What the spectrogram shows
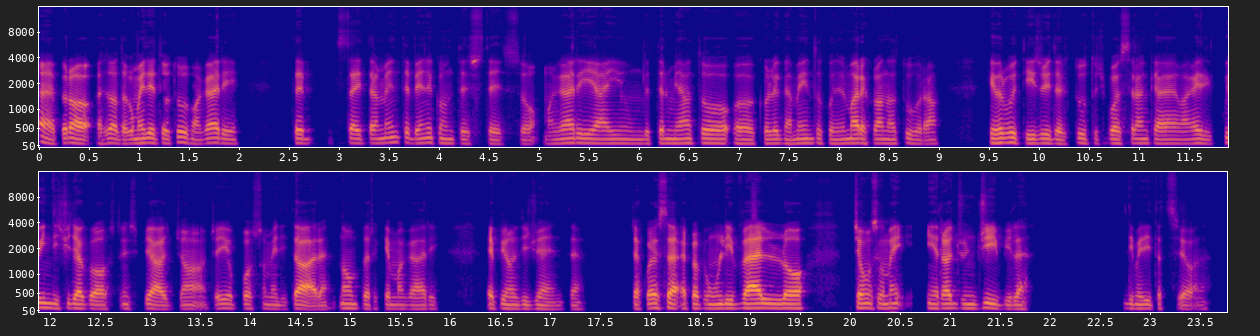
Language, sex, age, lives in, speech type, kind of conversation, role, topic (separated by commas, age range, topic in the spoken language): Italian, male, 25-29, Italy, conversation, podcast, host, Preferisci il mare, il lago o il bosco per meditare?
